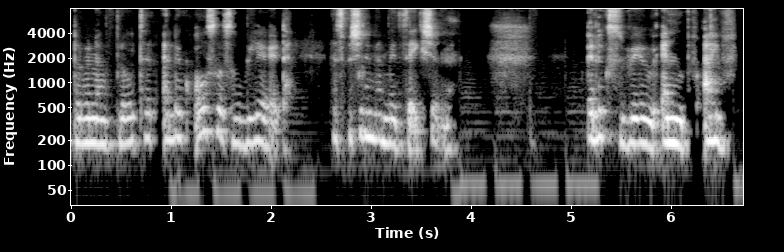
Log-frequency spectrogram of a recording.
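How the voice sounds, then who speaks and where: A woman's voice: on the low side, husky. A woman whispering a candid late-night diary vlog in a small apartment, rambling with many restarts. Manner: hushed whispering. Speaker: video diarist.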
